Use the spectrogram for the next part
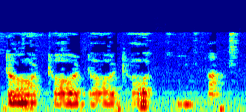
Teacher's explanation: जो ट होता है, ट, ठ, ड, ढ, न, ये आपके मूर्धन्य होते हैं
